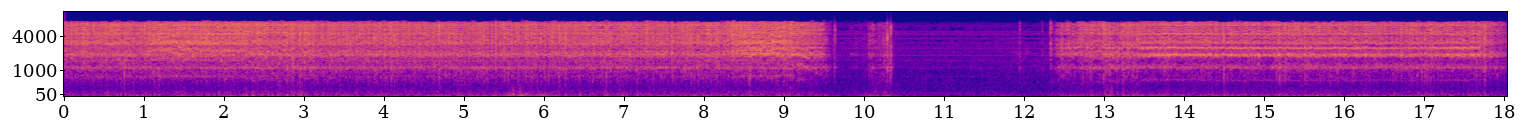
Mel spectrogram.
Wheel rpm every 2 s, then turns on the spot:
200, 200, 200, 200, 140, 0, 120, 170, 150.
none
